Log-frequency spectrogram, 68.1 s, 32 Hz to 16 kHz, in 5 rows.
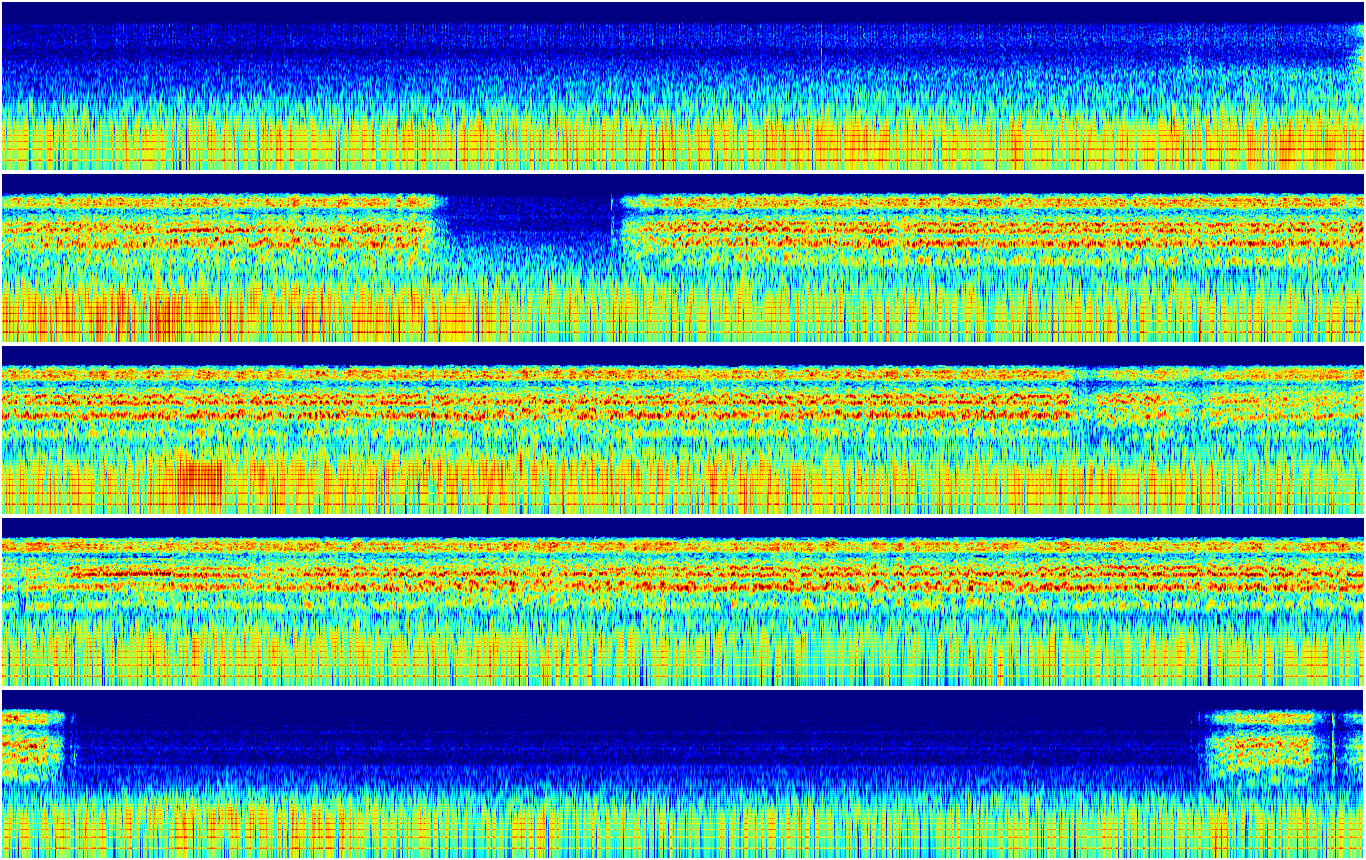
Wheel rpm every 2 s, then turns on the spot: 0, 0, 0, 0, 0, 0, 120, 150, 60, 100, 160, 170, 170, 160, 160, 170, 160, 160, 130, 150, 160, 160, 160, 170, 160, 160, 140, 10, 0, 0, 0, 0, 10, 100.
none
